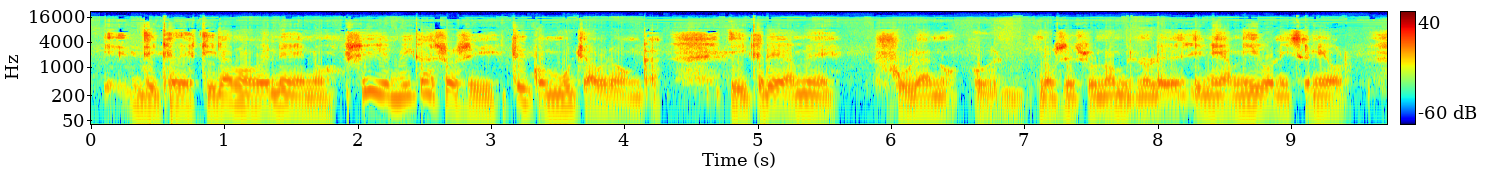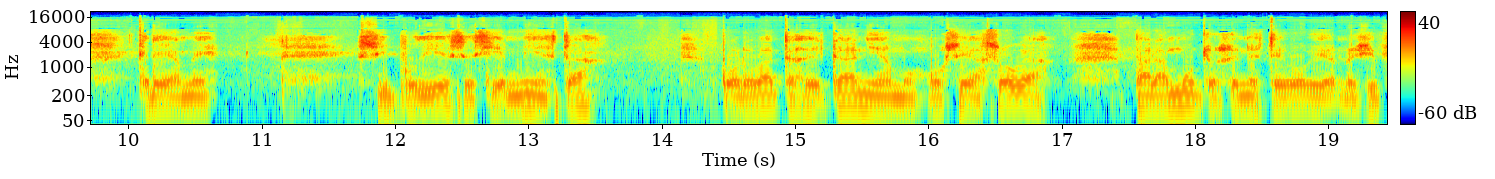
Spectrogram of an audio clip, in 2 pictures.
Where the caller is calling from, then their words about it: Saavedra, Buenos Aires Province, Argentina; de Saavedra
